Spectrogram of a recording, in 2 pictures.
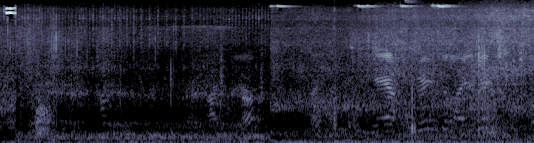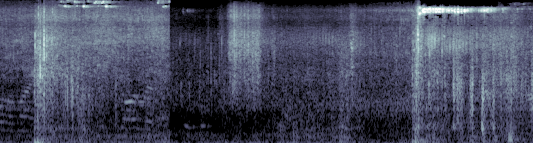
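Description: A mountain bike riding past on a dirt woodland trail, with a sharp thump about halfway through as it goes by, and faint distant voices.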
